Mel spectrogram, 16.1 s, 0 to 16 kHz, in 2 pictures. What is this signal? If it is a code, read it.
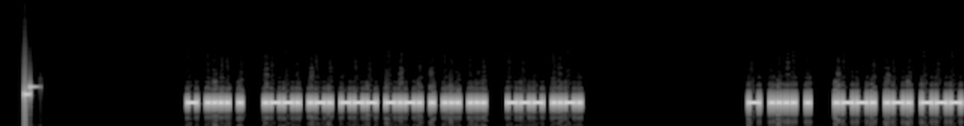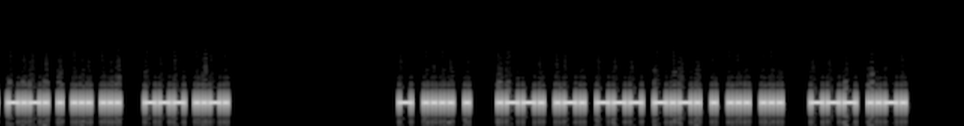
Morse code, heard as a keyed tone, about 37 wpm, 700 Hz. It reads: THE PROCESS OF THE PROCESS OF THE PROCESS OF
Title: Speed-Racing - Sets of 3 Words 30wpm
